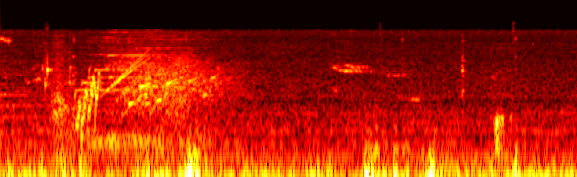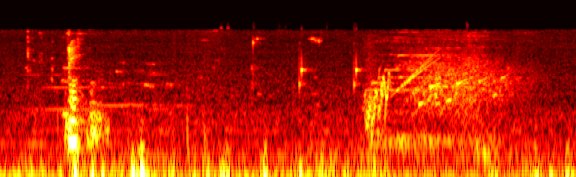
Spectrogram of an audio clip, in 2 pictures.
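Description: A shimmering magical whoosh sweeps upward in pitch.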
